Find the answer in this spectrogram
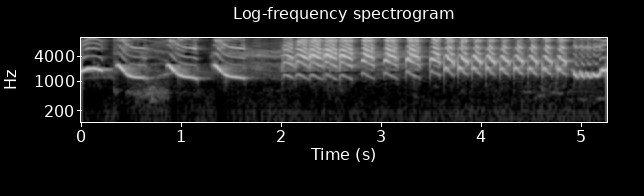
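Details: Female black-throated laughingthrush giving three loud, sliding down-slurred whistles, then rapid, rhythmic chattering notes repeated several times a second, ending on a clear whistle.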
